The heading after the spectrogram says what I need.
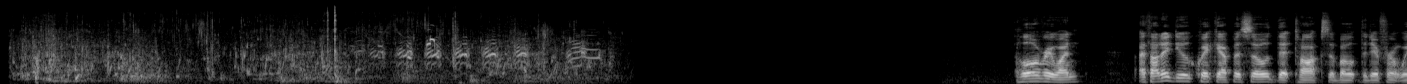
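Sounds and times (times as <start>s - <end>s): birds calling: 2.5s - 6.4s.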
